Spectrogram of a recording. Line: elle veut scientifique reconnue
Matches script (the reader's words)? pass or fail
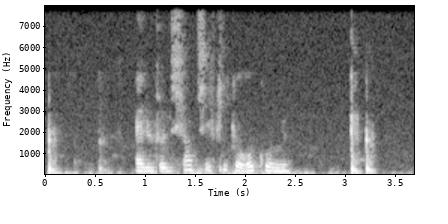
pass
